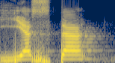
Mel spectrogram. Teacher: باریک تا ہے پھر بڑی طا ہے، موٹا کریں گے اس کو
